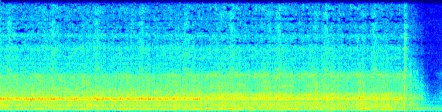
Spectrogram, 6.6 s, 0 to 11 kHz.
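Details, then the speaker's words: 1968 Gravely 430 with a tight engine and a replacement starter from a spare, on a jump box: steady starter whir with about four labored pulses a second as it turns slowly and never catches, showing only one or two sparks; weak jump box suspected. "I saw one or two sparks there I would not be enough to make it run but it also sounds like his battery isn't powerful enough this jump box"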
